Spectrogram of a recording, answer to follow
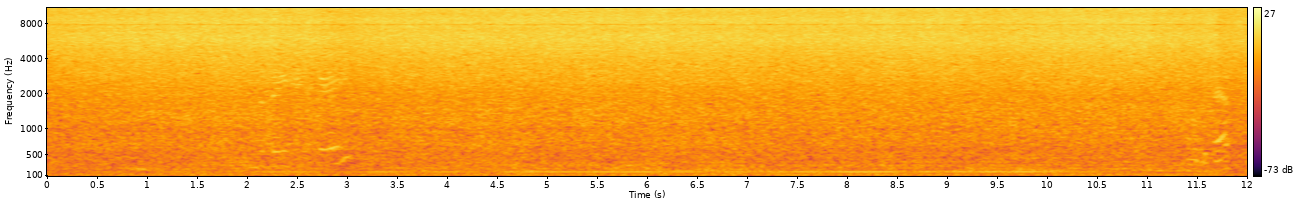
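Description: Steady, loud rushing noise, with a low steady hum from about two seconds in until about ten seconds in. Faint voices in the background.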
